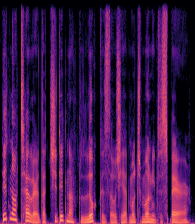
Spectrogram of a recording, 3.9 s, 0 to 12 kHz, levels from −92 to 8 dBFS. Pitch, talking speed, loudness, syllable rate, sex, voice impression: 145 Hz, 290 wpm, -20 LUFS, 5.8 syllables/s, male, masculine, gender-neutral, slightly middle-aged, slightly thick, very tensed, powerful, bright, soft, very clear, fluent, slightly cool, intellectual, very refreshing, sincere, calm, friendly, slightly reassuring, very unique, slightly elegant, wild, slightly sweet, very lively, kind, intense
